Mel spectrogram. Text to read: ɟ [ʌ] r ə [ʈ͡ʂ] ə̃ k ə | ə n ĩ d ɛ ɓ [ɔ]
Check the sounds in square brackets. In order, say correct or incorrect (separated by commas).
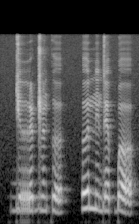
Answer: incorrect, incorrect, incorrect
